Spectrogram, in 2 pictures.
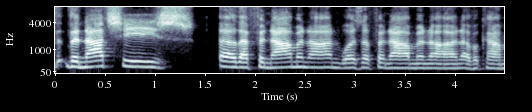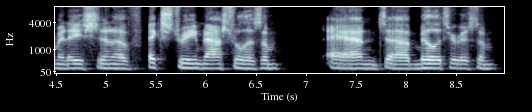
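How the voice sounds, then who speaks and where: A man's voice: fairly high pitch, vocal fry. A man, a guest author, explaining history and ideas at length in a podcast interview. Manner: explanatory, lecturing.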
